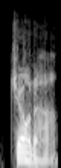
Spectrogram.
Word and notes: Jonah: American English

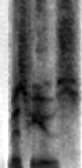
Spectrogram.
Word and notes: misuse: American English

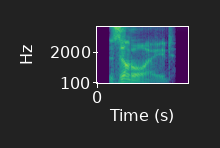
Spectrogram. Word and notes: zooid: British English

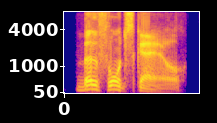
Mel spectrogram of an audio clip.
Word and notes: Beaufort scale: British English

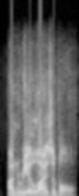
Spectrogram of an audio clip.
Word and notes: unrealizable: American English

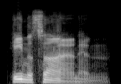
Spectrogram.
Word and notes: haemocyanin: British English

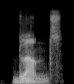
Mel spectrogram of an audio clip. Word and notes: blunt: British English

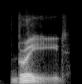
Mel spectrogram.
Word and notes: breed: British English

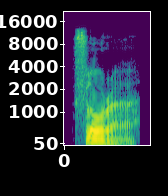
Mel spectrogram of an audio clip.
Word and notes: flora: British English

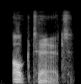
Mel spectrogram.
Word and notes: octet: British English

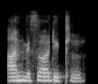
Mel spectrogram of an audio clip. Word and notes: unmethodical: Indian

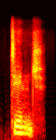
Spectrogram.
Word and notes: tinge: Indian

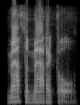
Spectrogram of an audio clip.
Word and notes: mathematical: American English

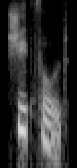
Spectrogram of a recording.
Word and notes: sheepfold: Indian

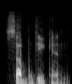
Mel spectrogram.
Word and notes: subdeacon: American English

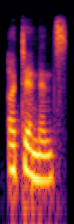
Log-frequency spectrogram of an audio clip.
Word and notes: attendance: Indian

